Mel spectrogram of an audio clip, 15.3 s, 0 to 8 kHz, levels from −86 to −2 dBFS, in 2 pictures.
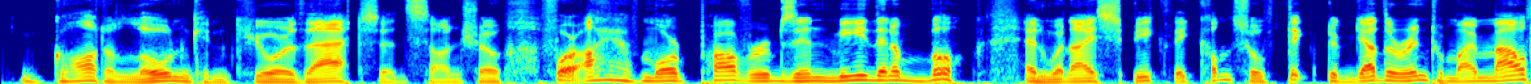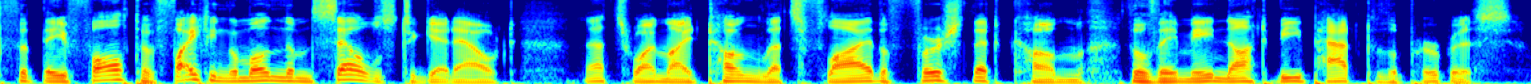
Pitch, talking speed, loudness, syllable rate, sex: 115 Hz, 225 wpm, -22 LUFS, 5.3 syllables/s, male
